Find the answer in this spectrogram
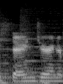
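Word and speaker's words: Stonjourner: I think it actually is supposed to be Stonejourner because it's meant to be a play on Sojourner, and it's stone, something like that.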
